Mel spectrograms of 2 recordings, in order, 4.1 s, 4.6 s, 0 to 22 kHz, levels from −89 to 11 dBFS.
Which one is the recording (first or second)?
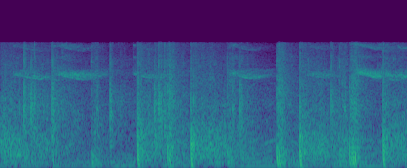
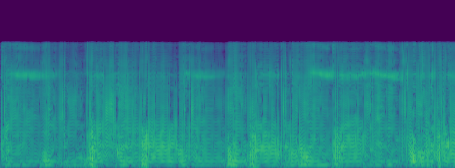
first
